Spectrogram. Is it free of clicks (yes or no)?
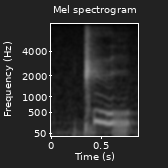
no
